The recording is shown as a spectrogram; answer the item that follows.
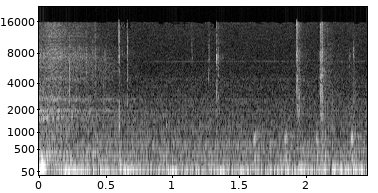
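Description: A few faint, scattered clicks from the computer used to write on the screen, over a low steady hum.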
